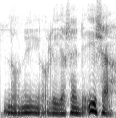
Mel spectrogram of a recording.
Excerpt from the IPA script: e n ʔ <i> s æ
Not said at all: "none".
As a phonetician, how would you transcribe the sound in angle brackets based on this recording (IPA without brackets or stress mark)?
i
